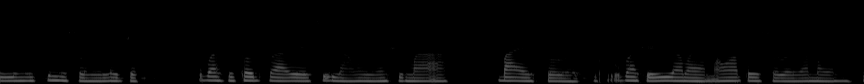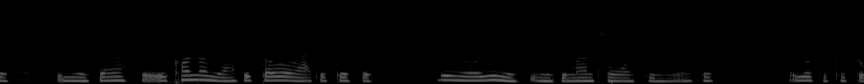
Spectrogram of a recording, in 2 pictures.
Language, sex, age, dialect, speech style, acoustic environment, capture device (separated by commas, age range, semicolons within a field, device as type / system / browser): Yoruba, female, 25-34, Nigeria - Lagos Yoruba, relaxed, silence; nature, mobile / macOS / Safari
